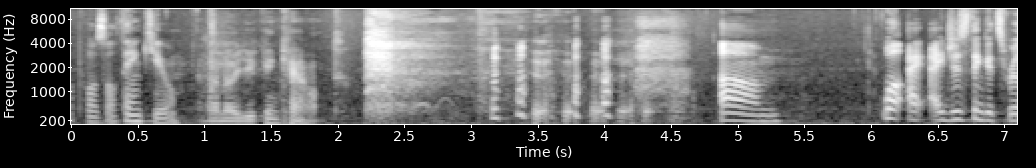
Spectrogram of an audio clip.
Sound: laughter

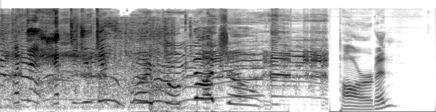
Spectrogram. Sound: Nacho continues freaking out

